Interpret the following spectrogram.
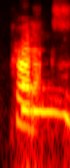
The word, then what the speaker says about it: products: Products. Products. Yeah, something like that. American products. But yeah, it's products. And the other thing about this word is that the T is not really pronounced, right?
